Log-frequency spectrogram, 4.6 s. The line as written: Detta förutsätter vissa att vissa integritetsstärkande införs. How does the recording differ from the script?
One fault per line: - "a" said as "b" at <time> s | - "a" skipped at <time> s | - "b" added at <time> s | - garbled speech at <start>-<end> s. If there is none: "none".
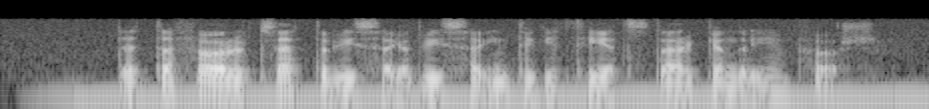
none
